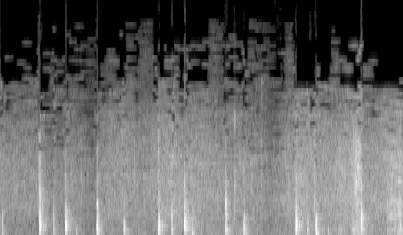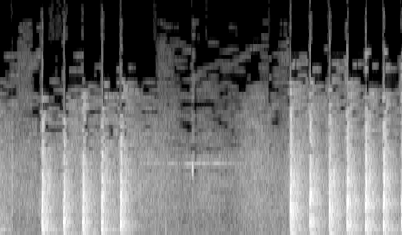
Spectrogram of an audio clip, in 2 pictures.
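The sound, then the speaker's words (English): Sharp knocks rap on the wooden door of the skipper's cabin, where the skipper is sleeping, in several quick bursts, the last group louder and more insistent, with no voices. “Try the door.”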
